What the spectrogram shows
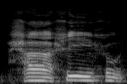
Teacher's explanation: জিম দুই জবর জান, জিম দুই জের জিন, জিম দুই পেশ জুন, জান জিন জুন। হা, হাটা হলকের মাঝখান থেকে চাপ দিয়ে বলবেন, হা এরকম চিকন করে হরকত হবে।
